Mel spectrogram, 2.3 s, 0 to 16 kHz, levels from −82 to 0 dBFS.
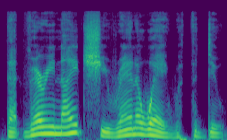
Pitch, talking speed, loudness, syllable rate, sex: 130 Hz, 235 wpm, -16 LUFS, 5.2 syllables/s, male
